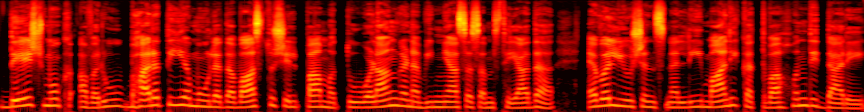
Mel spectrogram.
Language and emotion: Kannada, neutral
